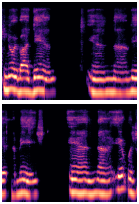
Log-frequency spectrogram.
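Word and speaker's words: Núi Bà Đen: a mountain that's called uh black virgin mountain pronounced nueva den in vietnamese and it was a radio relay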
